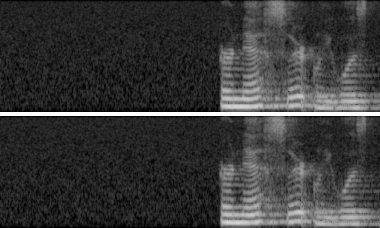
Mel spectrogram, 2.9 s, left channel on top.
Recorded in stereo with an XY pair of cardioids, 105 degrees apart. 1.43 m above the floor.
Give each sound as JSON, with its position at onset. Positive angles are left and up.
{"t": 1.6, "sound": "a woman speaking", "azimuth_deg": 0, "distance_m": 0.6}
